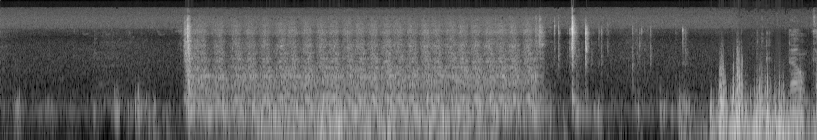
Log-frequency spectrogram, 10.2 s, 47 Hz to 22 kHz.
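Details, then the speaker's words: Ex-military Humvee (HMMWV) diesel, cold morning about 30°F (was 80 two days earlier), glow plugs cycled: starter grinds the engine slowly and labouringly for about four seconds without catching; battery suspected weak, may need jumping. "or if the temperature changes it was 80 two days ago now it's 30 that can definitely bring a bad battery to light"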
